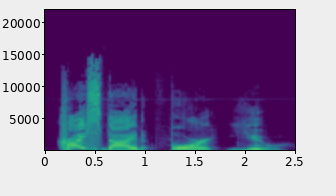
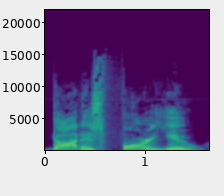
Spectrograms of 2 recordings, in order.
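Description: First: Christ died for you, very slow, stress on Christ; slow emphatic declaration. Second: God is for you, slow and weighty, stress on God; slow emphatic declaration. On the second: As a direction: lay down God is for you slowly, each word weighed. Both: Shown as a demonstration. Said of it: "I want to say it out loud".

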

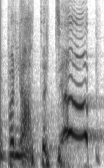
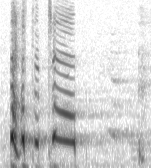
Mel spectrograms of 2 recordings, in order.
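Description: First: Much higher, louder plea on tub; pleading shout. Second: Drawn-out lament. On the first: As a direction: beg it loudly. Pleading over his sanctuary. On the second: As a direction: stretch it out mournfully. Repeat, drawn out softly. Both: Retold or imitated.

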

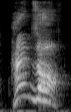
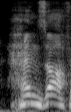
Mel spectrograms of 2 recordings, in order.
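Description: First: High, loud shout; cried warning. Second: Said in the usual way. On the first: A narrator's reading. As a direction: shout a sudden warning to keep away. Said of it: "cried Silver, leaping back". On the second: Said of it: "said the other".

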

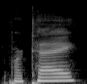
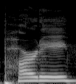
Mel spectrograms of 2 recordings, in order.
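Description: First: "partay" higher, ending in a long AY; playful mispronunciation. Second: Said in the usual way. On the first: Pretend. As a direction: say "partay" as par-TAY, for fun. Playful re-saying of party.

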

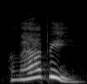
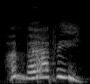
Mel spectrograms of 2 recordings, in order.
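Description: First: Emphatic, raised-pitch mock protest with a firm fall; forceful happiness. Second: Very high, strained mock-happy protest; insistent happiness. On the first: Father to crying daughter, forcefully insisting he's happy. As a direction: insist firmly that you are happy. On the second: Father to crying daughter, comically insisting he's happy. Happy dad sounding like yelling.

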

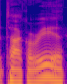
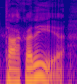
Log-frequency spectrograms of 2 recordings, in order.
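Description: First: Said in the usual way. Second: Taqueria with a tapped Spanish r; Spanish pronunciation. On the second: Shown as a demonstration. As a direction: say taqueria as tah-kah-DEE-ah, r tapped like a soft d. Repeats the word in Spanish pronunciation.

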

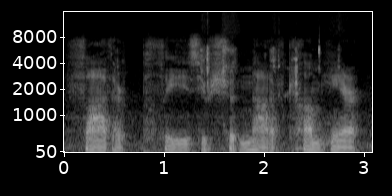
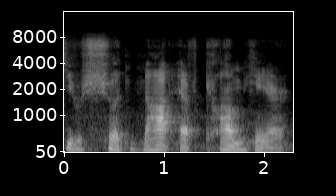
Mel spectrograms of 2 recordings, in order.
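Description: First: Hushed, much softer pleading; tearful plea. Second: Softly crying, much quieter; grieving father whispering through tears; father mourning his son, quietly crying. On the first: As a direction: beg your father quietly through tears. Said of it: "with tears streaming down his face". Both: Acted.

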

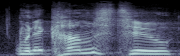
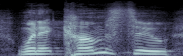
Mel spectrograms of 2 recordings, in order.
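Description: Both takes have the same delivery.

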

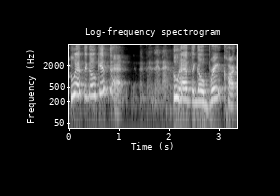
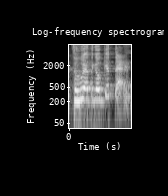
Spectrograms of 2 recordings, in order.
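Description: First: High strained rhetorical question. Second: High voice cracking into a laugh; strained laughing question. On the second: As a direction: ask it half-laughing, near breaking. Repeated rhetorical question. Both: Acted.

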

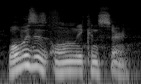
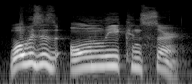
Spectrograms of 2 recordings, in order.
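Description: First: Much softer, pointed question; hushed repeated question. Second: Said in the usual way. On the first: Shown as a demonstration. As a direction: let the question sink in quietly.

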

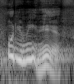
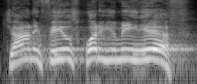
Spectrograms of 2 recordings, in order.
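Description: First: Higher-pitched indignant challenge; retold upset. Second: High, loud indignant shout; shouted mock scolding, pitched way up; acted upset outburst. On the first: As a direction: act out upset disbelief without shouting. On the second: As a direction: build to a booming reprimand, as if calling someone out. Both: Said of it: "He got upset".

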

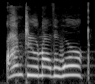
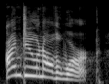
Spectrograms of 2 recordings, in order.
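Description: First: Much higher, louder I'm doing all the work; emphatic repeat. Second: Said in the usual way. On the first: Retold or imitated. God insisting to the worried speaker, higher and louder. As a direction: lift doing high the second time.

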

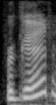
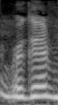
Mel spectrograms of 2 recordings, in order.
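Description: First: "We're good?" with a rising question tune; questioning check. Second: "We're good." said as a firm statement; "We're good." confirmed, slightly higher; settled answer. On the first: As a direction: ask "We're good?" lifting at the end. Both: Shown as a demonstration.

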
